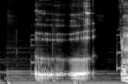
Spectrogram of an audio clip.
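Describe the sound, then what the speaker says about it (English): A loud, drawn-out burp rolls on for over a second in a podcast setting, breaking into a second swell before a voice starts talking right after. "I just had to burp."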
